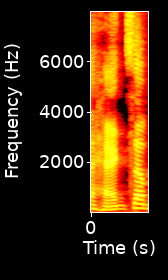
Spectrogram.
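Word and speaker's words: handsome: यहां पर देखो, है ना, अरे वो लड़का बड़ा हैंडसम है।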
